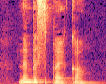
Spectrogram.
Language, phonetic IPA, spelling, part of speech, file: Ukrainian, [nebezˈpɛkɐ], небезпека, noun, Uk-небезпека.ogg
- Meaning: danger (exposure to or instance of liable harm)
